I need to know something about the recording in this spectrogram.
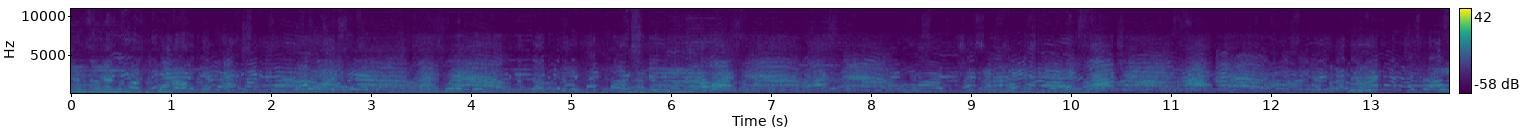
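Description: Several women shout and plead loudly at close range.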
